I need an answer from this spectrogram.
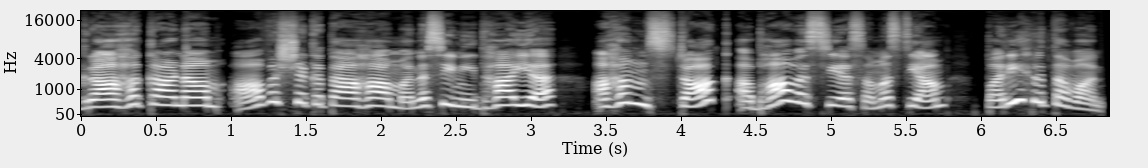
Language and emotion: Sanskrit, happy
